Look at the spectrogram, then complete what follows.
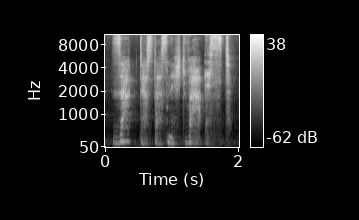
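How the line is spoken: Angry snake hiss. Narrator (German): zischte Crawley als Schlange wütend

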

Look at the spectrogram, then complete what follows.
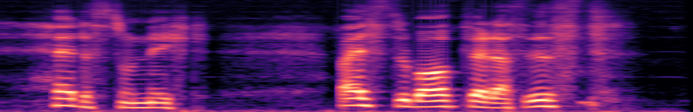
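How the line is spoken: Calm question. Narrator (German): fragte er ruhig nach

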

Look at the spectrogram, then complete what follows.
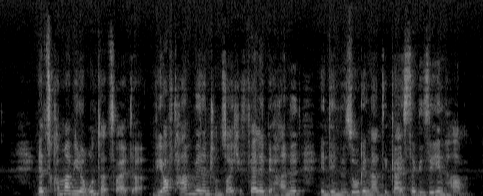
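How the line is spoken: Plain. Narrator (German): fragte Justus

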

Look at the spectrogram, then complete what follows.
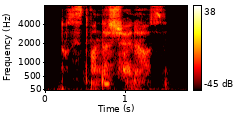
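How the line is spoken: Whispered in ear. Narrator (German): flüsterte Ray ihr ins Ohr

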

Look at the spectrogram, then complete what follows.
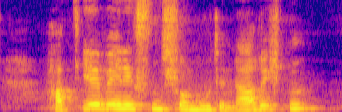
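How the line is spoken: Plain question. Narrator (German): fragte Mr

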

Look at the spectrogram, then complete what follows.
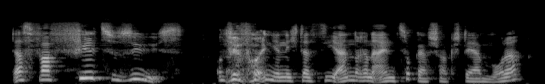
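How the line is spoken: Giggling. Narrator (German): kicherte Rin

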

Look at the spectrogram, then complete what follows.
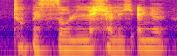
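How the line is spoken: Hissing like a snake. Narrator (German): stieß er zischend wie eine Schlange hervor

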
